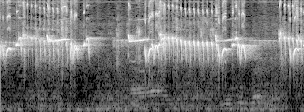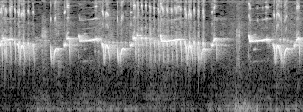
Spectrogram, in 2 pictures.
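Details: Prinia song used to lure wild prinias, possibly red-headed prinia with female calls: loud high buzzy trills and rapid ticking notes around two to four kilohertz, in repeated phrases with short pauses; faint low background hum.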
